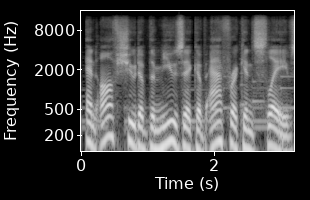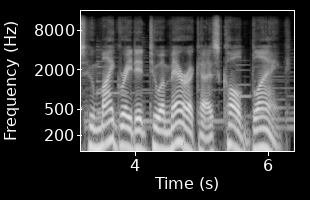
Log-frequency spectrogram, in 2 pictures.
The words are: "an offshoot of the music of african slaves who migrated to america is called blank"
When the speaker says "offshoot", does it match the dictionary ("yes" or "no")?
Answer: yes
